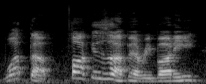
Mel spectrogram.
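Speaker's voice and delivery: put-on high, loud kid greeting; a cheeky eleven-year-old shouting hello; bratty little girl. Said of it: "turns into her little girl self and goes".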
